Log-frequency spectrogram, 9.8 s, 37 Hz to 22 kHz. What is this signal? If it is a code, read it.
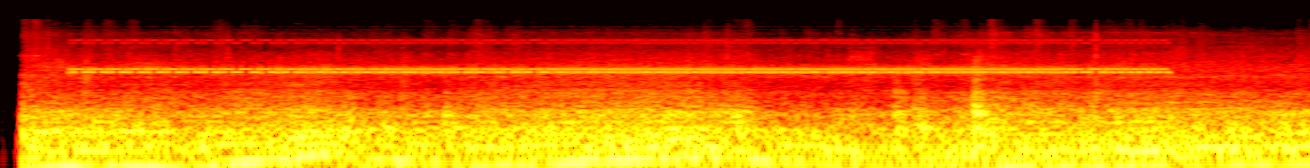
NAVTEX (SITOR-B), 100 baud, 170 Hz shift, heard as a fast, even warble, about 1500 Hz centre, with the noise inside a bus. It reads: ZCZC UL12 FIRING EXERCISE 15 0400 UTC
